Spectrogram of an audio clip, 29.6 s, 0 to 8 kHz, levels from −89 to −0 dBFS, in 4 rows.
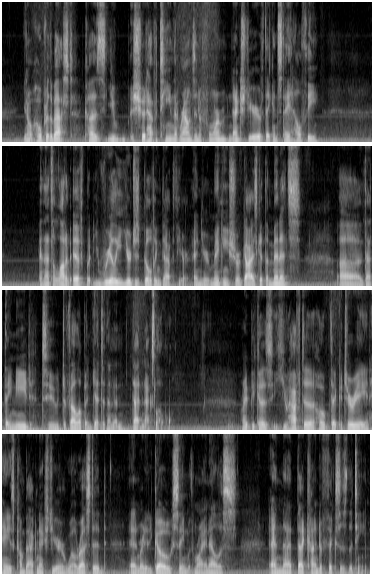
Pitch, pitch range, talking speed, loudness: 80 Hz, 70-90 Hz, 185 wpm, -24 LUFS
